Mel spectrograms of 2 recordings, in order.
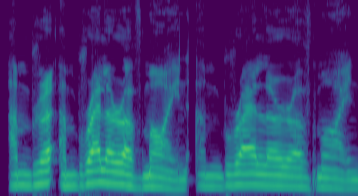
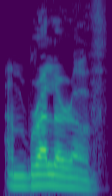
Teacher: there's no R in the spelling, but you will say it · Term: intrusive R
